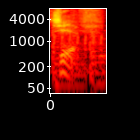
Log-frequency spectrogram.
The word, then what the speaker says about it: GIF: Or to quote Shadow, it's pronounced GIF. The creator said so.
